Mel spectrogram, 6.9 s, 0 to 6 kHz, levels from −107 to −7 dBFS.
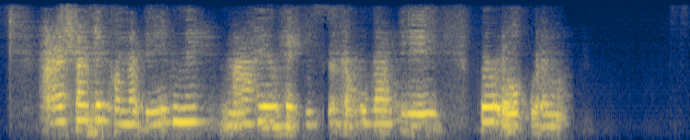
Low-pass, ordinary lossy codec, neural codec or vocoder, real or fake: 5.4 kHz; AAC, 24 kbps; codec, 44.1 kHz, 0.9 kbps, DAC; fake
